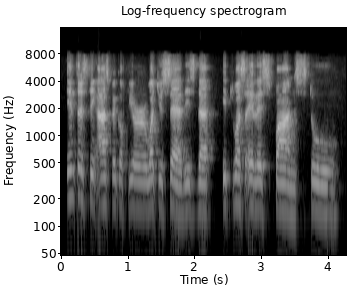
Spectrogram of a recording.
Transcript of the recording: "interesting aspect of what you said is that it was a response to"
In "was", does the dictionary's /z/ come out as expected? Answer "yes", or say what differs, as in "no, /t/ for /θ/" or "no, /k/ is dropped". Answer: no, /s/ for /z/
